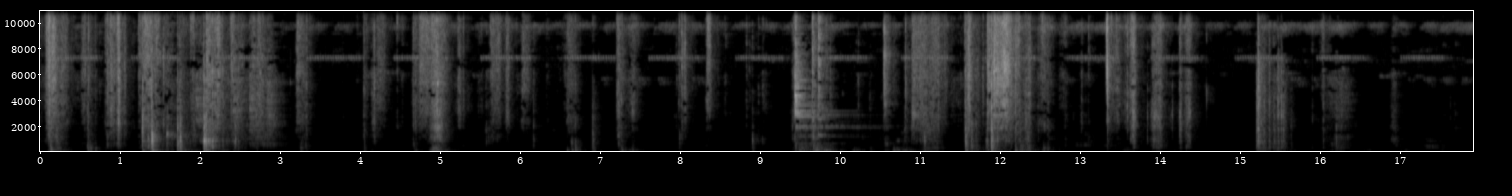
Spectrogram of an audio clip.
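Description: Hands handling a cardboard box and strips of foam lining: irregular rustling, scraping and light knocks, with short quiet gaps between them.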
